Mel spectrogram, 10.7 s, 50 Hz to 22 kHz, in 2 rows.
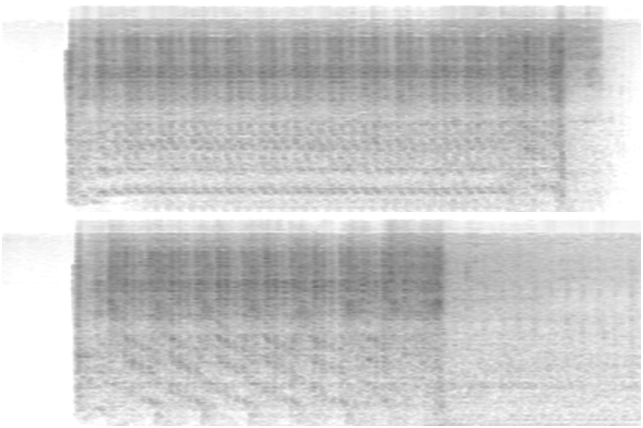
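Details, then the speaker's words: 1963 Ford Econoline pickup during restoration: engine catches with an uneven, lumpy beat about four pulses a second, stumbles off and restarts rough; the carburetor needs adjustment and the fuel filter will be checked. "definitely gonna need some adjustment let's give it a little more fuel to help it start up a little bit quicker"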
